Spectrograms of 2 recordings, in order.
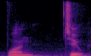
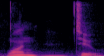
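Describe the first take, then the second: The two takes are said the same way.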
